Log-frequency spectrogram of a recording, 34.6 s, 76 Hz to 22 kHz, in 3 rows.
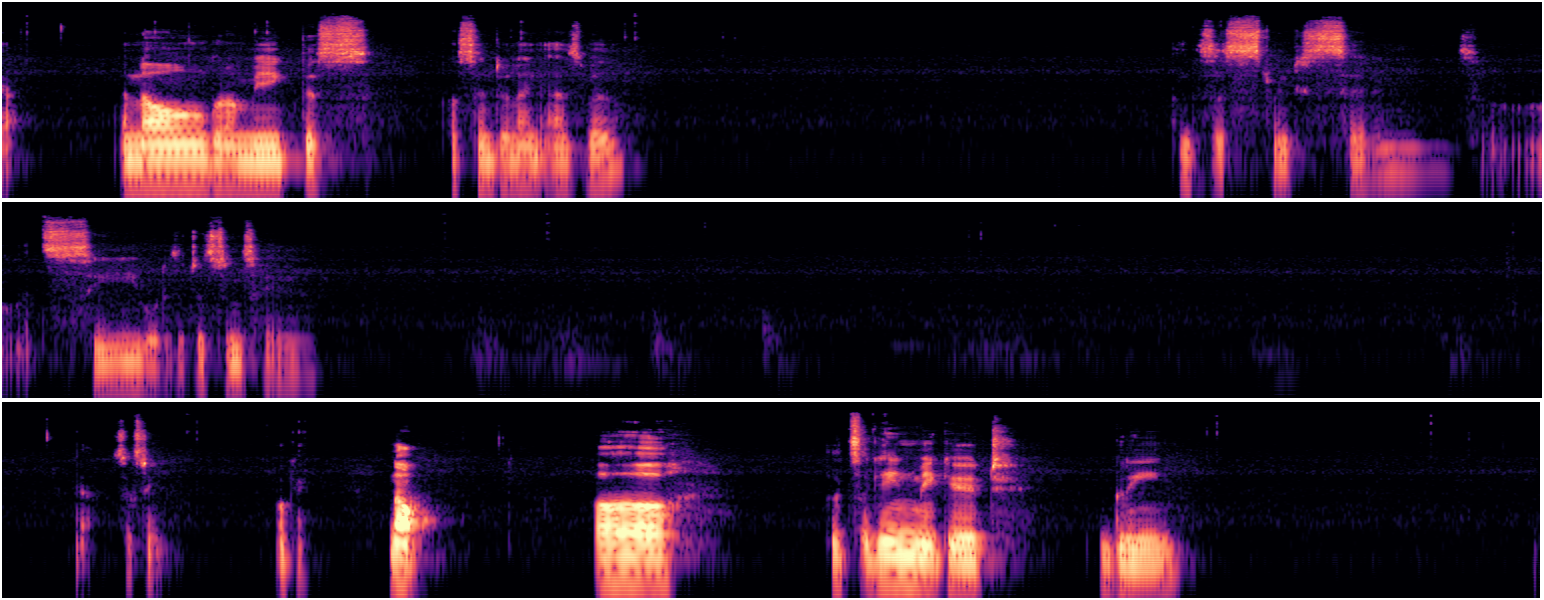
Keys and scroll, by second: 9.6 Up, 9.7 Up, 11.0 Down, 11.0 Down, 16.7 super+x, 19.7 super+v, 23.3 Down, 24.9 Down.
